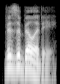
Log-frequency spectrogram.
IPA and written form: vˌɪzəbˈɪlɪti (visibility)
